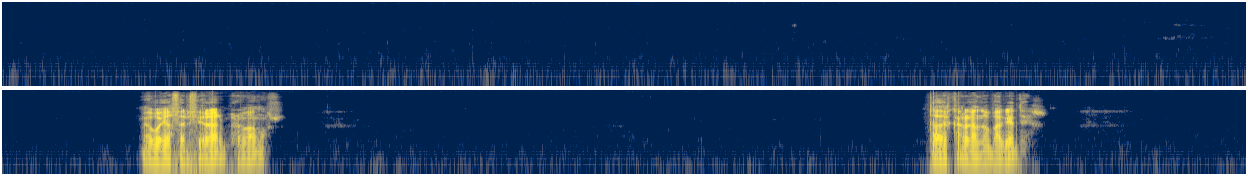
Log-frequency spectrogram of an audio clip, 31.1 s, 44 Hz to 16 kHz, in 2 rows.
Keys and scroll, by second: 17.7-27.0 typing, 27.2 Return, 29.1 s, 29.5 Return, 30.8 s.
